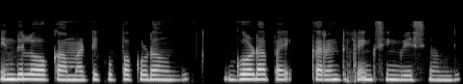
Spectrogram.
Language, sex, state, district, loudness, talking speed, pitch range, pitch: Telugu, female, Telangana, Mahabubabad, -16 LUFS, 155 wpm, 220-235 Hz, 225 Hz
